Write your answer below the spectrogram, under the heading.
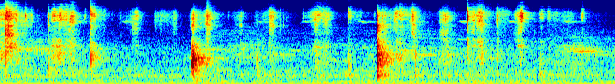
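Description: Spoon scraping and clicking against a bowl while stirring a thick spice-and-oil masala paste, with irregular strokes and a few sharper knocks about two and four seconds in.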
